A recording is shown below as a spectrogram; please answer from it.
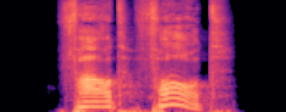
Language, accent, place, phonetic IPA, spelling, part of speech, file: German, Germany, Berlin, [ˌfaːɐ̯t ˈfɔʁt], fahrt fort, verb, De-fahrt fort.ogg
- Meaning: inflection of fortfahren: 1. second-person plural present 2. plural imperative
